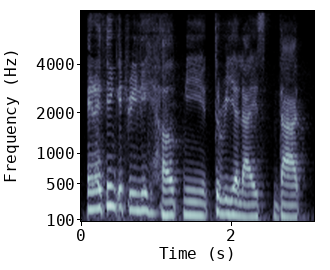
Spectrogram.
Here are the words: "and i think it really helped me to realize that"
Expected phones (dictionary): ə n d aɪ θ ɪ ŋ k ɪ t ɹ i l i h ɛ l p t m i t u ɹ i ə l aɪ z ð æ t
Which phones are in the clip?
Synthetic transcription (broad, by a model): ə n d aɪ θ ɪ ŋ k ɪ t ɹ i l i h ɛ l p m i t u ɹ i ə l aɪ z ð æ t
